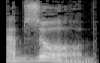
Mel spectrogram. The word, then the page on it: absorb: anglais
